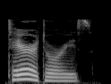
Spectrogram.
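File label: "territories", English, British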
